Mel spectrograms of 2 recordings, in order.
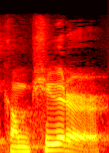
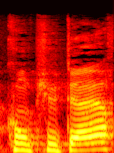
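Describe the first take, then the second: First: Computer with stress on the second syllable; correct English computer. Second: Computer said the French way, stress at the end and no final r; wrong French-style computer. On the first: (computer prononcé à l'anglaise, accent tonique sur pu) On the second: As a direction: computer pronounced like a French word, nasal first vowel. (computer prononcé à la française, accent sur la fin) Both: Shown as a demonstration. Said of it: "C'est pas computer, mais c'est computer".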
